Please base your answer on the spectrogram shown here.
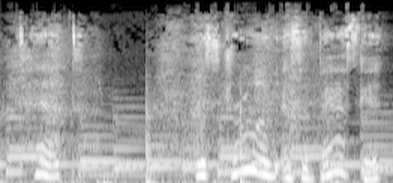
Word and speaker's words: Tet: I'll take 10. Our final letter for today, called tet, was drawn as a basket in both early and Middle Ancient Hebrew.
